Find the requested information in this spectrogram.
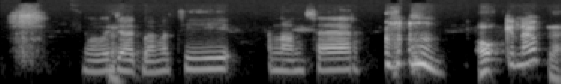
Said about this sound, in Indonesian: Kok batuk-batuk doang?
